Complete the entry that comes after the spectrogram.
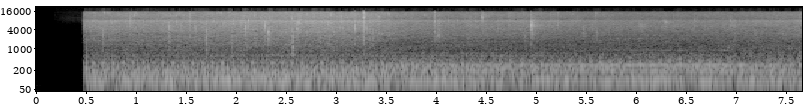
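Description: Potatoes, onions and spices fry in a pan in a Bengali kitchen, giving a steady, dense sizzle that carries on without a break, with light crackles and pops on top.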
